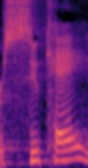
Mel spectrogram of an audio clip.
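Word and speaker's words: psuche (ψυχή): May your whole spirit, your pneuma, soul, your psuche, you pronounce the Y like a U there, and body, soma, be preserved blameless at the coming of our Lord Jesus Christ.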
